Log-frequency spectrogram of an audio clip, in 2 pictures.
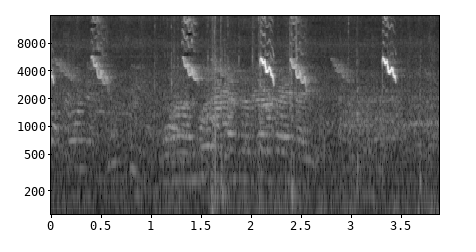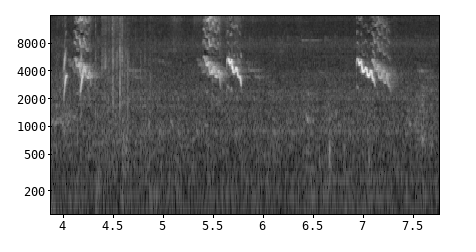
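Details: Yellow-bellied prinia giving high, quick downward-sliding notes, often in pairs, spaced irregularly over several seconds; softer chattering of other small birds early on.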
